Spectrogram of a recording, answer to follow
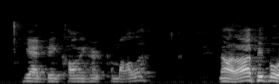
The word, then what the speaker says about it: Kamala: pick name yeah how her name is uh camila harris you're racist what how do you say her name her name is kamala harris kamala you see what they're pushing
